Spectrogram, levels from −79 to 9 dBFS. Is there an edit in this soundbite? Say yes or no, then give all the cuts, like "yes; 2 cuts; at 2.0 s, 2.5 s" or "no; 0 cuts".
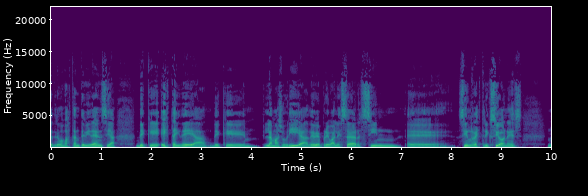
yes; 1 cut; at 4.2 s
